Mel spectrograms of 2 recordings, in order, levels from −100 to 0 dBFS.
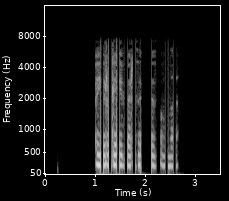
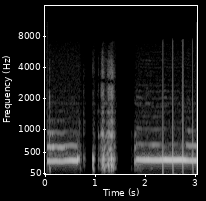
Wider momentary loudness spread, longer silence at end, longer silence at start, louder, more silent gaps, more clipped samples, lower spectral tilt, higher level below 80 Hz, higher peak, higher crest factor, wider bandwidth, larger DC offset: second, 10 LU vs 13 LU; first, 0.85 s vs 0 s; first, 1 s vs 0.05 s; first, -26 LUFS vs -33 LUFS; second, none vs 0.83-0.91 s, 1.51-1.69 s; neither; about the same, -7 dB/octave vs -8 dB/octave; first, -58 dBFS vs -68 dBFS; first, -10 dBFS vs -22 dBFS; first, 18 dB vs 10 dB; about the same, 7.4 kHz vs 6.8 kHz; neither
